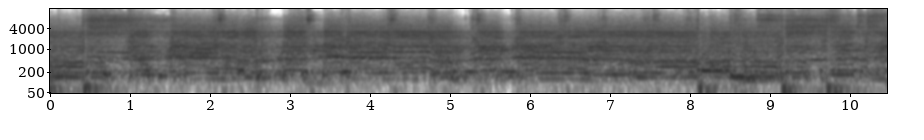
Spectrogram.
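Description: Live rock band playing loudly, with electric guitar and drums, recorded on a small camera whose sound is overloaded and distorted.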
